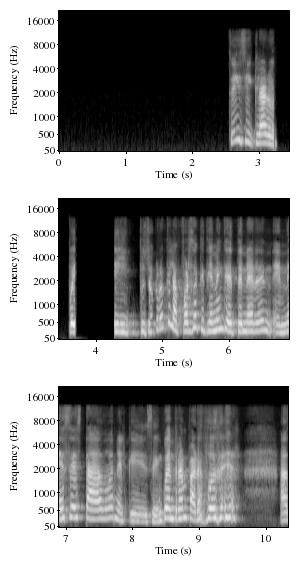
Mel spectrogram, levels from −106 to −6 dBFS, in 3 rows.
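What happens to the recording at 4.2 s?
A playback stall runs from 3.68 to 4.29 s, so 4.2 s falls inside it. The speech cuts off mid-flow into roughly 0.59 s of silence, likely because the player ran short of data or its thread was blocked, before the audio resumes.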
